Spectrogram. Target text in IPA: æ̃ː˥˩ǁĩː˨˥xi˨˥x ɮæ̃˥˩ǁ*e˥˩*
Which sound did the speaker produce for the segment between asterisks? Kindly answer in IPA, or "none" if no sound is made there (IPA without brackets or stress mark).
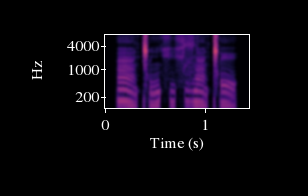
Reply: e˥˩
